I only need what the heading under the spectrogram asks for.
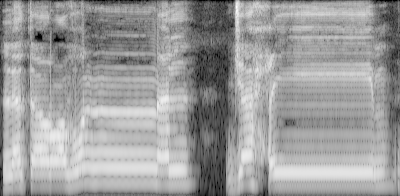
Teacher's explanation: نون کے اوپر تشدید ہے تو نون میں غنہ کر کے پڑھیں گے اور را کو یہاں پر موٹا پڑھیں گے را پر زبر ہونے کی وجہ سے۔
